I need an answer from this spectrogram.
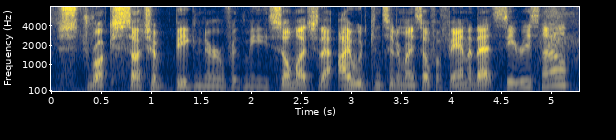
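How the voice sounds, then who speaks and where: A man's voice: medium pitch, moderate pace, pushed and bright, a little hiss or hum. A man co-hosting a casual podcast about video games. He talks candidly, with enthusiastic asides and casual swearing. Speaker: podcast co-host. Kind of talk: casual game-awards discussion.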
